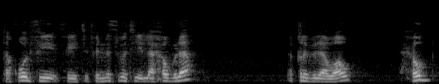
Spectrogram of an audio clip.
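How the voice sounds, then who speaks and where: A man's voice: fairly high pitch, fast, a little mellow, slightly rough. A man teaching a grammar lesson, patiently repeating examples and checking that his students follow. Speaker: teacher explaining Arabic grammar. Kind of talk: classroom lesson on a grammar poem.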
